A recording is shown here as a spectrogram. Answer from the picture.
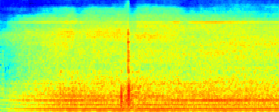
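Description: SawStop table saw with a crosscut blade, running and cutting a board held in a miter gauge. The noise swells over the first second as the blade goes through the wood, then holds steady, with one brief sharp crack near two seconds in.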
